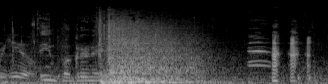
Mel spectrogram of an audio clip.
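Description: A gun fires a loud shot that echoes and fades.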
